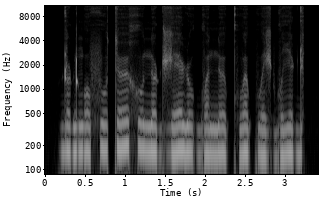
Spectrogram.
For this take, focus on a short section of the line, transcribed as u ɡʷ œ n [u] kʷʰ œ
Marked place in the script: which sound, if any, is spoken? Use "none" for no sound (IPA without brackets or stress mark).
ø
